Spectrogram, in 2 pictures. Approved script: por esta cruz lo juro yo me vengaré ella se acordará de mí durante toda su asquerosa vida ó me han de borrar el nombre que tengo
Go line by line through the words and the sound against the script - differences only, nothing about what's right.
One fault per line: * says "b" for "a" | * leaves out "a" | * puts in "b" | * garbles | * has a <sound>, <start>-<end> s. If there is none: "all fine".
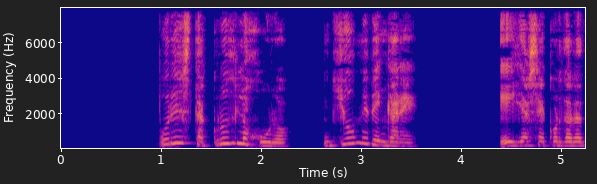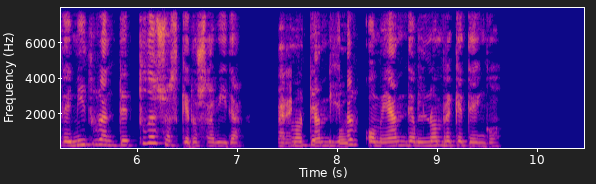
* garbles
* leaves out "borrar"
